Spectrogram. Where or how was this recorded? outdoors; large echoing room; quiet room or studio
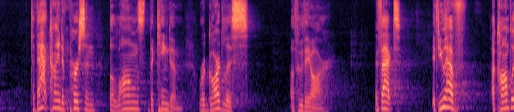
large echoing room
